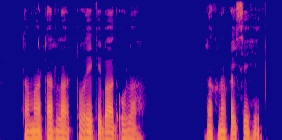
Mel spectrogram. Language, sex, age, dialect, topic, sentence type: Chhattisgarhi, male, 25-30, Eastern, agriculture, question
